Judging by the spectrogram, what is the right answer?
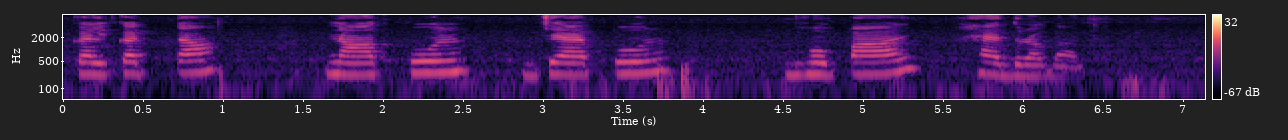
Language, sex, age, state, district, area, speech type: Urdu, female, 45-60, Delhi, South Delhi, urban, spontaneous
